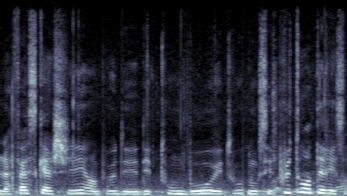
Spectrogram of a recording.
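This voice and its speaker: High-pitched female speech over noticeable background noise. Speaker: video reporter. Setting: outdoors in a cemetery.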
